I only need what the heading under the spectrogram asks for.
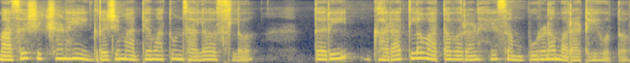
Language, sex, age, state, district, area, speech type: Marathi, female, 30-45, Maharashtra, Pune, urban, spontaneous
